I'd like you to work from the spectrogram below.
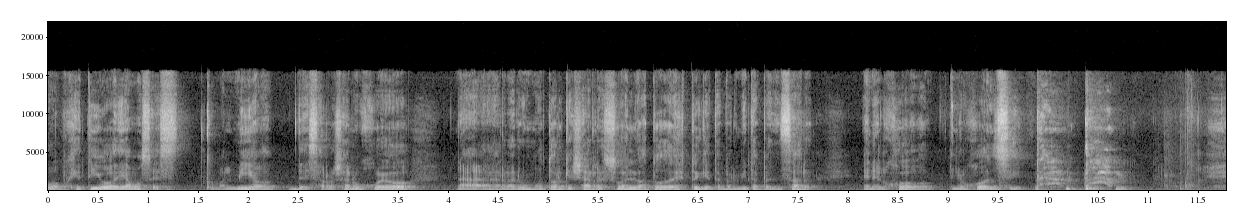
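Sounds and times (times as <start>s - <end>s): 
speech: 0.0s - 10.9s
small cough: 9.9s - 10.9s
throat-clearing rasp: 9.9s - 10.9s.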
